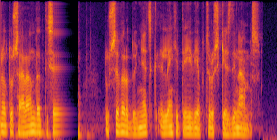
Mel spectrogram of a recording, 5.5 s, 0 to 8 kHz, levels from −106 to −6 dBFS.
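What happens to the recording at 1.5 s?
At 1.5 s the sound is in a likely long network dropout (1.08–1.57 s): the last sound smears into a fading buzz, goes briefly silent, then resumes with 0.48 s lost. A short packet-loss glitch would not run this long.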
